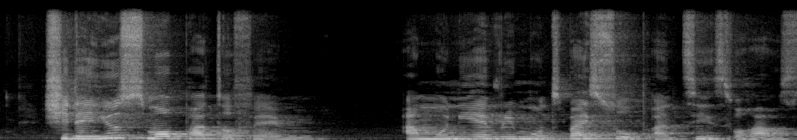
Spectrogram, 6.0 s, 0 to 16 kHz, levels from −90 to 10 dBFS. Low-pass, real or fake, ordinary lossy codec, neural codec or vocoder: 14.4 kHz; real; none; none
